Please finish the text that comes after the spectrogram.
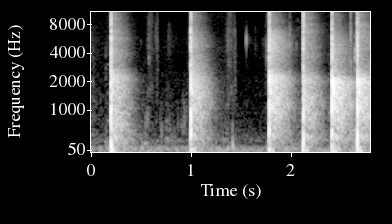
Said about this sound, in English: Um, and then the other famous Grimsby chant is it's so funny. It's basically um, it's everyone claps.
